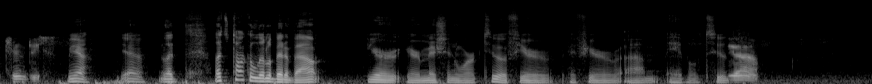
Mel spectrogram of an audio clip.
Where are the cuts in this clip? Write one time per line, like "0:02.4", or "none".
0:01.6
0:07.3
